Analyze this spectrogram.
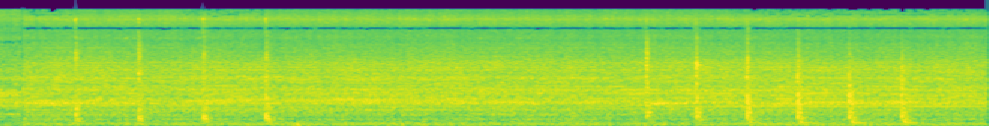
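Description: A hammer taps sharply on wood, several times.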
